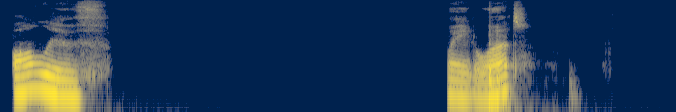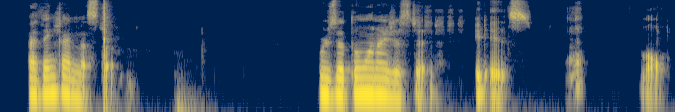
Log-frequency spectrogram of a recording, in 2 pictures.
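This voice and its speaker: A woman acts out a playful young girlfriend in an intimate audio roleplay. Her voice is very dark and mellow, with a breathy softness. She murmurs haltingly and unhurriedly, teasing while half absorbed in what she is doing, and sounds close and dry. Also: mid-range voice, dry recording. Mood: absorbed, casual.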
